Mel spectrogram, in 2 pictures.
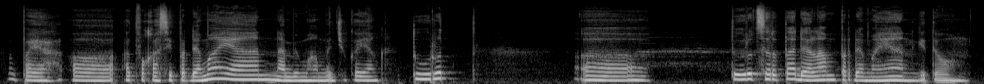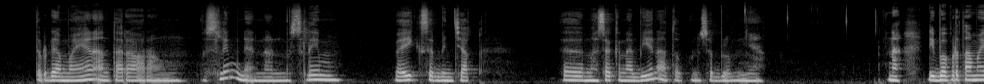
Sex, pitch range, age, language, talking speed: female, 175-205 Hz, 20-39, Indonesian, 105 wpm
